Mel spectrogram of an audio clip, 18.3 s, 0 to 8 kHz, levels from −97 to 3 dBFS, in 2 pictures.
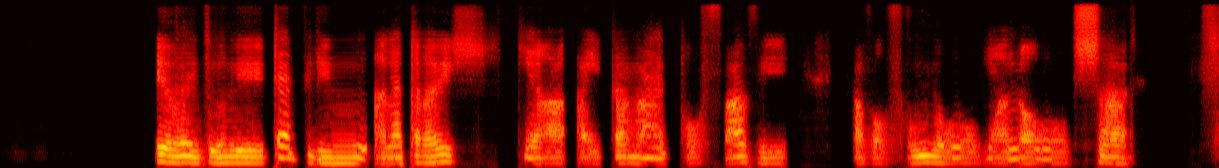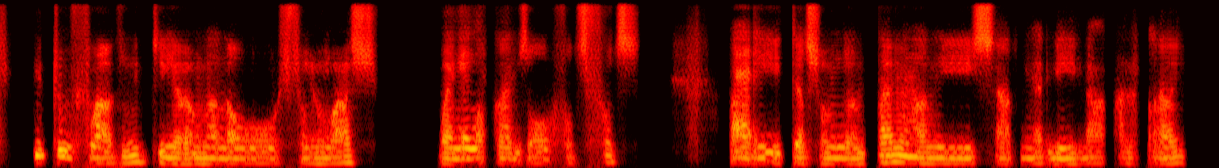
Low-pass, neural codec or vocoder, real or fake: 7.2 kHz; codec, 16 kHz, 0.5 kbps, FreqCodec, smaller model; fake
